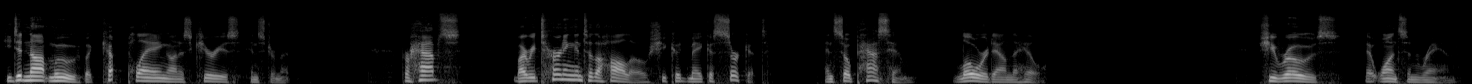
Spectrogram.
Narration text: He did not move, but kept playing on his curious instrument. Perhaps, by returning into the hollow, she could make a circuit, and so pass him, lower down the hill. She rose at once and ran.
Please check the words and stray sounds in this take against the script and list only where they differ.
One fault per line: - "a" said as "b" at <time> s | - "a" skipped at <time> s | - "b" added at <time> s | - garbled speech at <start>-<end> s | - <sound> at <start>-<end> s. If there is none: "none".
none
